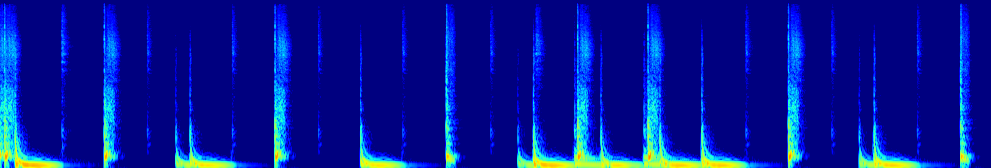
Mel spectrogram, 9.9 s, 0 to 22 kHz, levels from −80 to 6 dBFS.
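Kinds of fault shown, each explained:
No technical faults can be heard in the music; the signal holds steady throughout, with no interruptions, level disturbances or added noise.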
